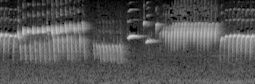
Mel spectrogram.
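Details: Male canaries in mating song, two males present: a rising rapid trill, a lower dry rattle, sharp whistled notes, then a steady high buzzing roll and a clear repeated-note trill.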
